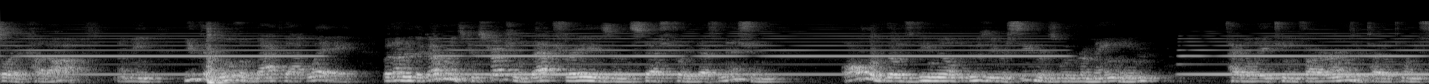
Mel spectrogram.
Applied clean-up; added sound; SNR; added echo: none; Wind instrument, woodwind instrument; 6 dB; reverberation time 0.7 s.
